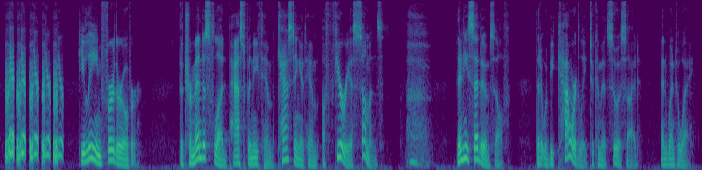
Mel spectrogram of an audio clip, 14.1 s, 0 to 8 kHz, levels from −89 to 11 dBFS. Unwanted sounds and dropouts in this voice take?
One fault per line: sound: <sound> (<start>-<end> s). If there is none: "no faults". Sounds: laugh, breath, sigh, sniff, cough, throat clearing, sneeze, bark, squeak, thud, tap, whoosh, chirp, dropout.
sound: laugh (0.1-1.3 s)
sound: sigh (8.1-8.7 s)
